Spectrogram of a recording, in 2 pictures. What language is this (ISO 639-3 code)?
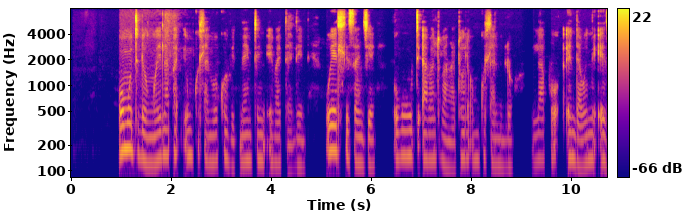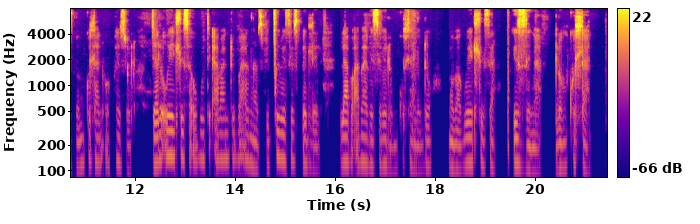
nde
